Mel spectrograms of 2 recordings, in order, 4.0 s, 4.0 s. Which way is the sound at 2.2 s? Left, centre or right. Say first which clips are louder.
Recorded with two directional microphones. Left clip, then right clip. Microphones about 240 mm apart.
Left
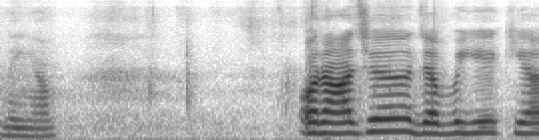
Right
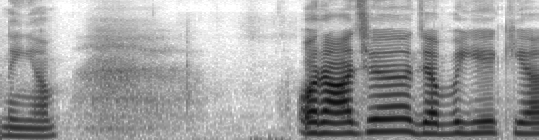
Right 13 dB; right.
